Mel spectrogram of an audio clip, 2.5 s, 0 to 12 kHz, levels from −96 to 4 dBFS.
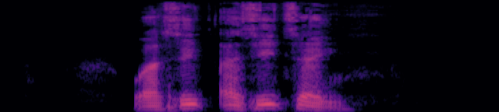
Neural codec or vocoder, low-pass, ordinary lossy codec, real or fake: none; 10.8 kHz; AAC, 48 kbps; real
